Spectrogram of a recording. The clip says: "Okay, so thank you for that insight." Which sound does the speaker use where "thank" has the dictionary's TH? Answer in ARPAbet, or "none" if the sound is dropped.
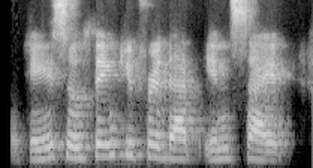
TH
